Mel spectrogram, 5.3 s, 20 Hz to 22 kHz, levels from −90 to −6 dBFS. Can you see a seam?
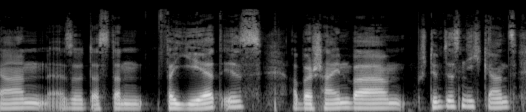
no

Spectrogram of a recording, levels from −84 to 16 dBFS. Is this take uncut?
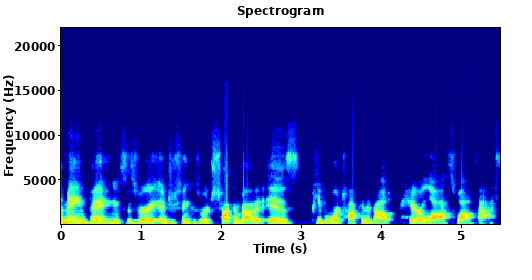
yes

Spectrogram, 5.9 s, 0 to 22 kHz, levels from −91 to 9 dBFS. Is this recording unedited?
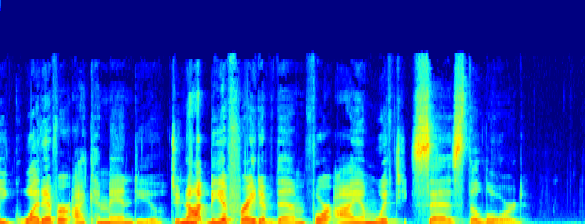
no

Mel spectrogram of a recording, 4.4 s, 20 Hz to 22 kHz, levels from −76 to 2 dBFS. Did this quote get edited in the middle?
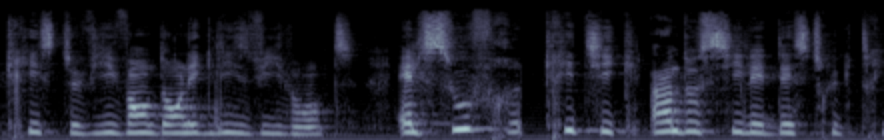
yes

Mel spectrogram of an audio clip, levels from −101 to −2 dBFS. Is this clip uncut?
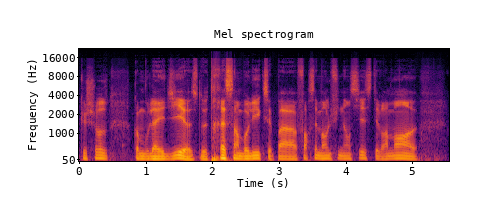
yes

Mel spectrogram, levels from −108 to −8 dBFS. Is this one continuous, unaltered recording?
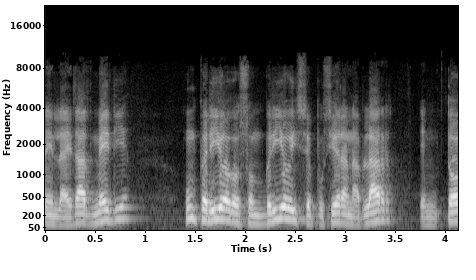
yes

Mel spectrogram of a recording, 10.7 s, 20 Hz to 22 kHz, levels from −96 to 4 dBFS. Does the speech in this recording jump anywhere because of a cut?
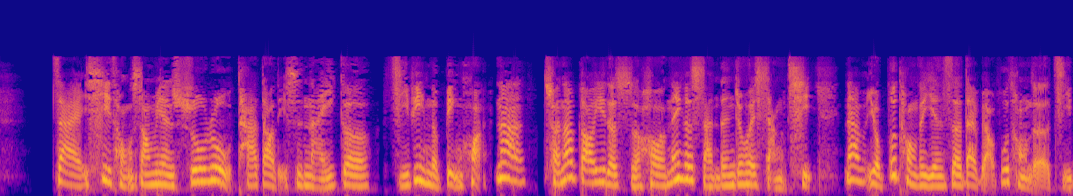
yes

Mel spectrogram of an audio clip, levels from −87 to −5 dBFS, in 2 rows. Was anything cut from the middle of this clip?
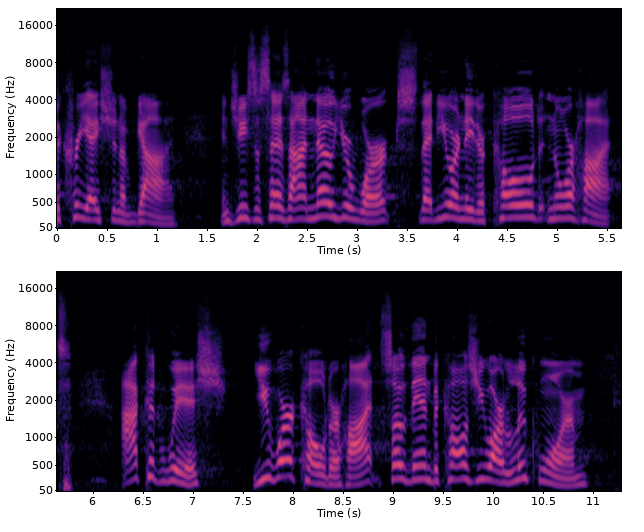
no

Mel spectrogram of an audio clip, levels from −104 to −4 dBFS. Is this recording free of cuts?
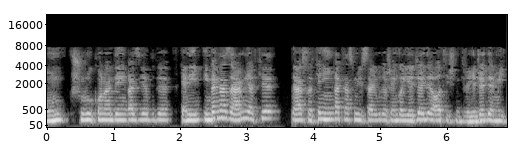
no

